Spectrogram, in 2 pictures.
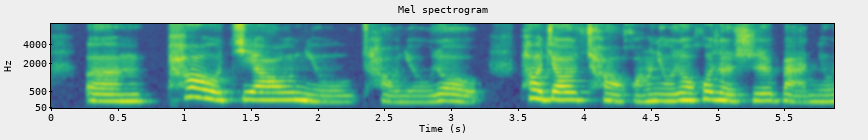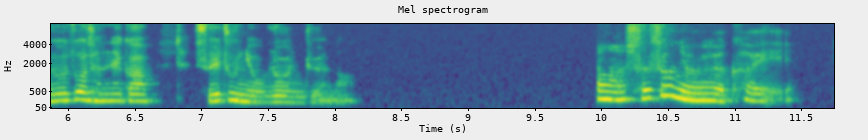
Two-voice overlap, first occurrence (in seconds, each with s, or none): none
